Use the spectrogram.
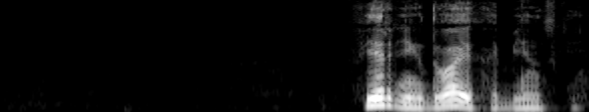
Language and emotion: Russian, neutral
